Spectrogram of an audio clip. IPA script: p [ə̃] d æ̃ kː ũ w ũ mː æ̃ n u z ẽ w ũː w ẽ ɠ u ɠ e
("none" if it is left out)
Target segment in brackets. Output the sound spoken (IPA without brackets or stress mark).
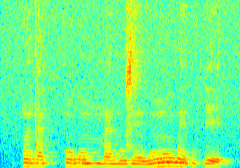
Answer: ə̃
